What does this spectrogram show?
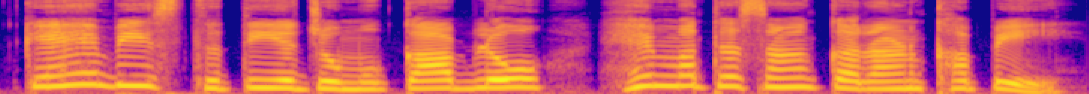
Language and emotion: Sindhi, neutral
